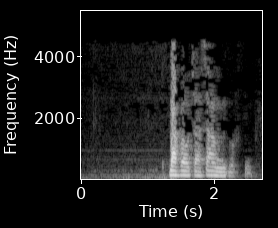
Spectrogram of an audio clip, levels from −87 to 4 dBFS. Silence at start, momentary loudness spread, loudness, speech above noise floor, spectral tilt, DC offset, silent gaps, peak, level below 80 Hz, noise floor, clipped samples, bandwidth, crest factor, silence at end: 1.25 s; 18 LU; -15 LUFS; 35 dB; -10.5 dB/octave; under 0.1%; none; 0 dBFS; -44 dBFS; -50 dBFS; under 0.1%; 4.7 kHz; 18 dB; 0.15 s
